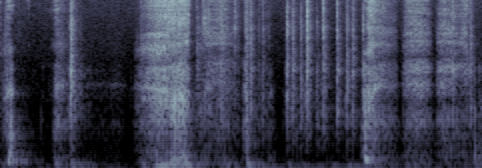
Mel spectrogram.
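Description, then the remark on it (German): The last five numbers of a code being dialed on a wall telephone: a run of short, crisp button clicks in an uneven rhythm, broken midway by a breathy rush of noise, with no talking. “Ja, dann, dann, dann, dann probier es mit dem Telefon an der Wand dort.”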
